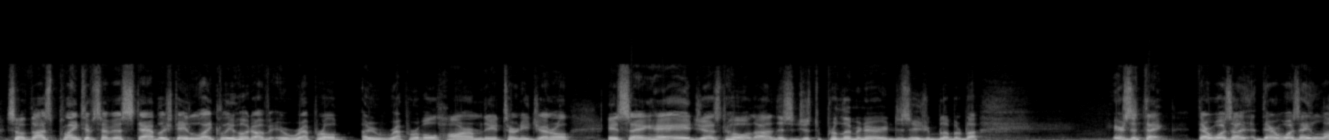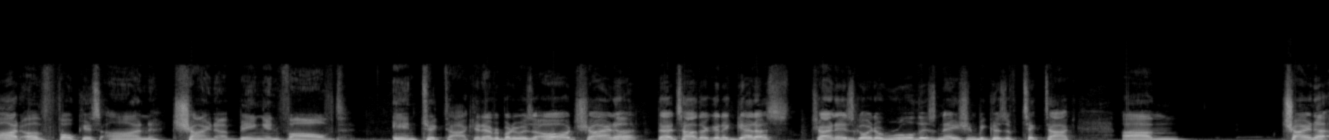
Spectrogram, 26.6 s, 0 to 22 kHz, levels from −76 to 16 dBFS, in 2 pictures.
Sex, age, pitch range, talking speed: male, 40-59, 135-180 Hz, 155 wpm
